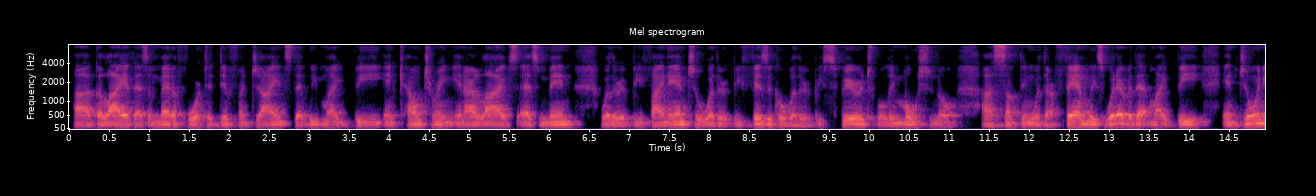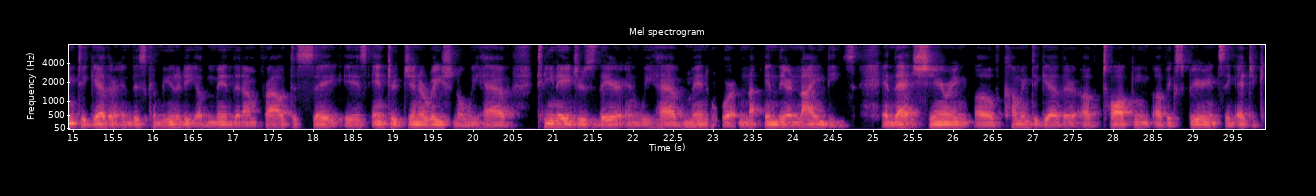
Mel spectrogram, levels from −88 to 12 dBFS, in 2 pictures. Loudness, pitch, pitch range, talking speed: -25 LUFS, 85 Hz, 80-90 Hz, 160 wpm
